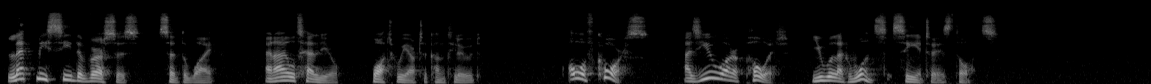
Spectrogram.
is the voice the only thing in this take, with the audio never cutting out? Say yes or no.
yes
